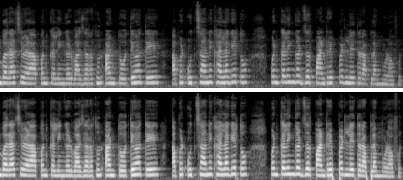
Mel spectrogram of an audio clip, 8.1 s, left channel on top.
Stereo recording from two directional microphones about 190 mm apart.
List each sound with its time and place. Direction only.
0.0 s a woman's voice: 30° right (ahead or behind)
